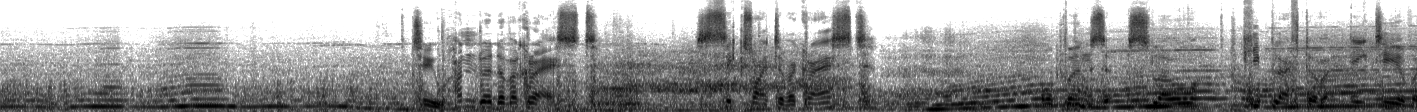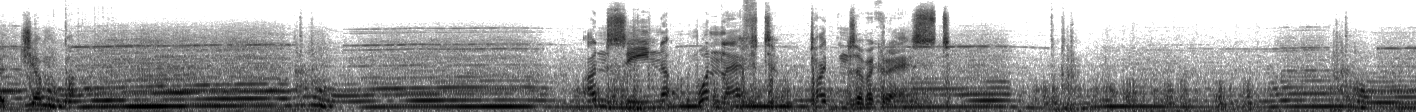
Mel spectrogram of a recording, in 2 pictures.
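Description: A car engine revs hard, rising and falling as gears change.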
